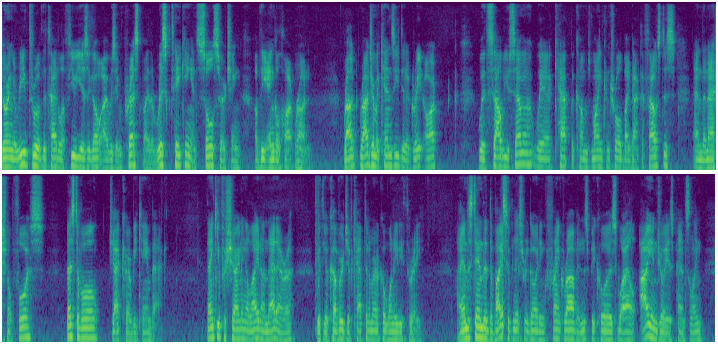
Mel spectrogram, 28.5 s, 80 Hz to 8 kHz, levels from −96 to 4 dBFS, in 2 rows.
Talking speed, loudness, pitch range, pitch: 165 wpm, -21 LUFS, 105-125 Hz, 115 Hz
